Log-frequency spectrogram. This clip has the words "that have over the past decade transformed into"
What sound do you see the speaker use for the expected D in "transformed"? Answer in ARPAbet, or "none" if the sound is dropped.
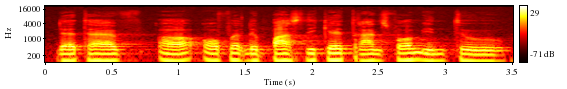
none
